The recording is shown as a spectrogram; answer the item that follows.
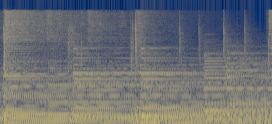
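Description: Instrumental passage of a worship song, the band playing between sung lines with sustained chords.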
